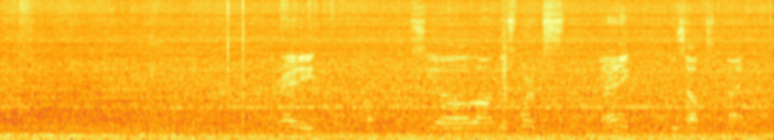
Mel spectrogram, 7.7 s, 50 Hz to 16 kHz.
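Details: 2004 Ford F150 idling after the tailpipe, broken off at the muffler, was reattached with a new rear exhaust hanger bracket and a stainless strap clamp: deep, steady exhaust rumble, no ticking, puffing or rattling; exhaust sealed, normal idle.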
